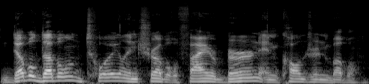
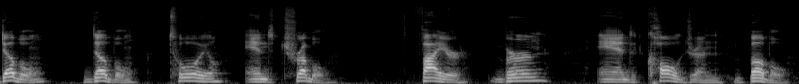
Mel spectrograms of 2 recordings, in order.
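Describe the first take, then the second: First: The metrical stresses are spoken in a natural way. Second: The metrical stresses are strongly emphasized throughout.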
